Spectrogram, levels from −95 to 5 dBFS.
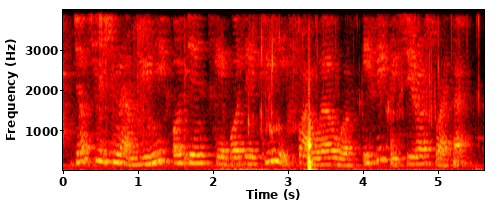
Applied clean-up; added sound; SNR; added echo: none; Liquid; 0 dB; reverberation time 0.4 s.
